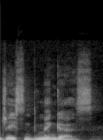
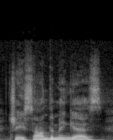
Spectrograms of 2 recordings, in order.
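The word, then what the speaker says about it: Jasson Domínguez: need to see from Jason Dominguez Jon Dominguez sorry that's how he pronounces it that's I'm just going to respect this guy that's how I pronounce it Json Domingas uh anything else you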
